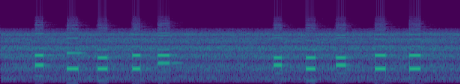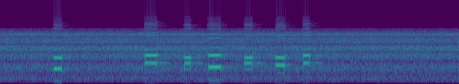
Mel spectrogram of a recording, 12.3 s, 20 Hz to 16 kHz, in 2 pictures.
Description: DTMF, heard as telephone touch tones, dialled by hand, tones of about 120 ms, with phone line noise. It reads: 83120 71722 1 0*5*70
